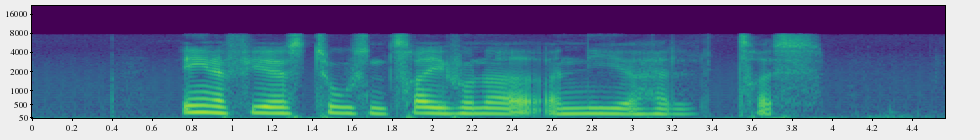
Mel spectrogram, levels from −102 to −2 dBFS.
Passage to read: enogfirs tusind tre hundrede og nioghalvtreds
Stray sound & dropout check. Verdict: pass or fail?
pass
